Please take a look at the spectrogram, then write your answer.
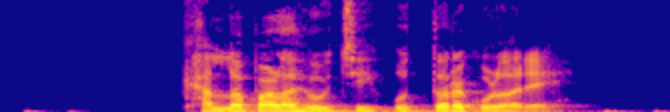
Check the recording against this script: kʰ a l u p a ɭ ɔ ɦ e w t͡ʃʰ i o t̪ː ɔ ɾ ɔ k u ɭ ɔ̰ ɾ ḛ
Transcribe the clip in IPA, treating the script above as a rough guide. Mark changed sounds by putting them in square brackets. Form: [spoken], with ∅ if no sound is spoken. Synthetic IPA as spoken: kʰ a l [ɔ] p a ɭ ɔ ɦ e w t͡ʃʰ i [u] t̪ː ɔ ɾ ɔ k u ɭ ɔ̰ ɾ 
